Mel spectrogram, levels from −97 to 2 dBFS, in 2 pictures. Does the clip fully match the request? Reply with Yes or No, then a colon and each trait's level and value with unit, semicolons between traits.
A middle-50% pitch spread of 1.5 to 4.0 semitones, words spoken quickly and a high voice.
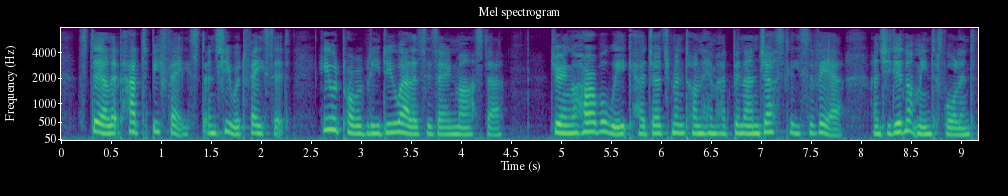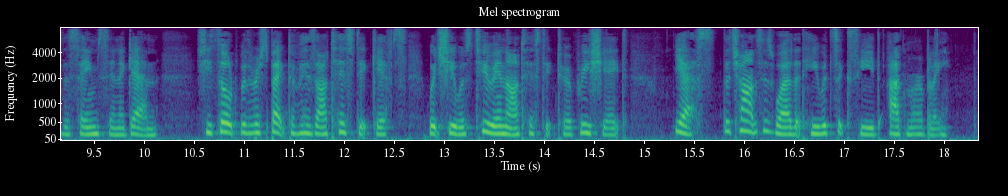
Yes: average, 3.3 semitones; fast, 225 wpm; high, 205 Hz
